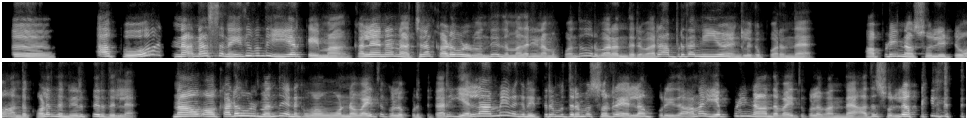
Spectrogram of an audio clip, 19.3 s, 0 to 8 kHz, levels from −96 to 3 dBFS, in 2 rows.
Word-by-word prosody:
அ. -, -, +2 dB, 0.9 s
அப்போ 240 Hz, -6 st, -2 dB, 0.5 s
நான் 275 Hz, -, +4 dB
நான் 335 Hz, +2 st, +3 dB
சொன்னேன். 265 Hz, -8 st, +1 dB
இது 370 Hz, -, +1 dB
வந்து 360 Hz, 0 st, 0 dB
இயற்கைம்மா. 230 Hz, -9 st, +2 dB, 0.2 s
கல்யாணம்ன்னு 270 Hz, +2 st, +4 dB
ஆச்சுன்னா, 255 Hz, +8 st, -1 dB
கடவுள் 250 Hz, +1 st, +4 dB
வந்து 195 Hz, +7 st, -4 dB
இந்த 195 Hz, -6 st, -3 dB
மாதிரி 205 Hz, +3 st, -1 dB
நமக்கு 175 Hz, -1 st, -7 dB
வந்து 190 Hz, -, -8 dB
ஒரு -, -, -5 dB
வரம் 205 Hz, +1 st, +1 dB
தருவாரு. 170 Hz, +7 st, -2 dB
அப்படிதான் 265 Hz, +2 st, -2 dB
நீயும் 250 Hz, -2 st, +3 dB
எங்களுக்கு 185 Hz, -2 st, -5 dB
பொறந்த, 175 Hz, 0 st, -4 dB, 0.7 s
அப்படின்னு 260 Hz, +4 st, -2 dB
நான் 220 Hz, 0 st, -1 dB
சொல்லிட்டும் 220 Hz, -1 st, -1 dB
அந்த 205 Hz, 0 st, -2 dB
குழந்தை 245 Hz, +1 st, +1 dB
நிறுத்துறதில்லை. 210 Hz, -, -2 dB, 0.5 s
நான் 290 Hz, +2 st, +6 dB
அ -, -, +5 dB
கடவுள் 340 Hz, +2 st, +5 dB
வந்து 270 Hz, +8 st, 0 dB
எனக்கு 235 Hz, -4 st, -2 dB
உ -, -, 0 dB, 0.2 s
உன்னை 210 Hz, 0 st, +1 dB
வயித்துக்குள்ள 220 Hz, -3 st, 0 dB
குடுத்துட்டாரு. 190 Hz, +3 st, -4 dB, 0.2 s
எல்லாமே 320 Hz, -, +3 dB
எனக்கு 265 Hz, -7 st, -1 dB
நீ 230 Hz, -, +2 dB
திரும்ப, 275 Hz, 0 st, -3 dB
திரும்ப 255 Hz, +3 st, +1 dB
சொல்ற 235 Hz, +2 st, 0 dB
எல்லாம் 235 Hz, +2 st, 0 dB
புரியுது. 215 Hz, +1 st, -4 dB
ஆனா, 290 Hz, +8 st, 0 dB, 0.2 s
எப்படி 315 Hz, +6 st, -7 dB
நான் 235 Hz, -1 st, +4 dB
அந்த 210 Hz, -1 st, 0 dB
வயித்துக்குள்ளே 195 Hz, -1 st, -3 dB
வந்தேன். 175 Hz, +1 st, -1 dB
அதை 240 Hz, +6 st, -4 dB
சொல்லு 215 Hz, +5 st, +5 dB
அப்படின்குது. 270 Hz, -5 st, -9 dB
235 Hz, 170 wpm, -22 LUFS, 200-270 Hz, 0.9 s, நான்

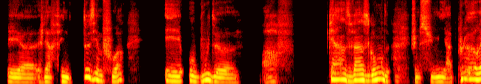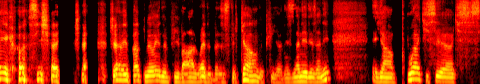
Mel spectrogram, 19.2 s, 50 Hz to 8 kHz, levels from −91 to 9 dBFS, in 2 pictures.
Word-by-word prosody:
et 110 Hz, -2 st, 0 dB
heu, 100 Hz, -1 st, -5 dB
je 105 Hz, -1 st, -11 dB
l'ai 115 Hz, -, 0 dB
refait 110 Hz, +3 st, -6 dB
une 110 Hz, -4 st, +2 dB, 0.2 s
2e 170 Hz, -12 st, +2 dB
fois 125 Hz, +6 st, -4 dB, 0.8 s
et 125 Hz, -3 st, 0 dB, 0.2 s
au 135 Hz, -3 st, 0 dB
bout 130 Hz, +8 st, +2 dB
de, 105 Hz, -6 st, -2 dB, 0.5 s
oh -, -, -12 dB
pff, -, -, -18 dB, 0.7 s
15-20 155 Hz, -3 st, +3 dB
secondes, 145 Hz, 0 st, +2 dB, 0.4 s
je -, -, -7 dB
me 110 Hz, -, -6 dB
suis 115 Hz, +1 st, -3 dB
mis 115 Hz, 0 st, 0 dB
à 95 Hz, -, -10 dB
pleurer 175 Hz, -1 st, +3 dB, 0.2 s
comme 175 Hz, -2 st, +8 dB
si 165 Hz, +2 st, +2 dB
j'avais 255 Hz, +9 st, +4 dB, 1.0 s
j'av 155 Hz, -, +3 dB
ais 150 Hz, -, +1 dB
j'avais 150 Hz, -1 st, +4 dB
pas 140 Hz, +1 st, 0 dB
pleuré 130 Hz, +2 st, +1 dB
depuis, 115 Hz, -2 st, -2 dB
bah, 110 Hz, +1 st, -2 dB
ouais 125 Hz, +3 st, +2 dB
bah, 105 Hz, 0 st, -10 dB
c'était 100 Hz, -1 st, -7 dB
le -, -, -17 dB
cas, 155 Hz, -4 st, +4 dB
hein, 130 Hz, -1 st, -2 dB
depuis, 100 Hz, -2 st, -11 dB
heu, 90 Hz, -, -12 dB
des 105 Hz, +3 st, -7 dB
années 120 Hz, +1 st, +2 dB
et -, -, +6 dB
des 115 Hz, -1 st, -2 dB
années 150 Hz, +11 st, 0 dB, 0.9 s
et -, -, -10 dB
il 110 Hz, -, -5 dB
y 115 Hz, -, +2 dB
a 110 Hz, -1 st, 0 dB
un 105 Hz, -, -5 dB, 0.3 s
poids 170 Hz, +2 st, +5 dB
qui 155 Hz, -5 st, -9 dB
s'est, 125 Hz, +4 st, +1 dB
heu, 115 Hz, -2 st, -1 dB
qui 105 Hz, -, -10 dB
s -, -, -3 dB
125 Hz, 175 wpm, -23 LUFS, 110-155 Hz, 1.0 s, comme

